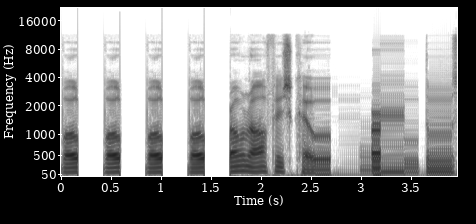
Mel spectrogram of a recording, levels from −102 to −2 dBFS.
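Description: Stutter with silent gaps runs from the very start of this speech recording to 1.69 s: a 161 ms fragment plays three times, each followed by about 261 ms of digital silence, repeating every 422 ms, likely from a stalled stream replaying its last fragment while the intervening audio is lost. Robotic sound from repeated short buffers follows from 2.55 s to the end at 3.97 s, where a rigid 50 Hz metallic buzz overlays the speech, likely because a 20 ms buffer was looped while most of the real audio was skipped.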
